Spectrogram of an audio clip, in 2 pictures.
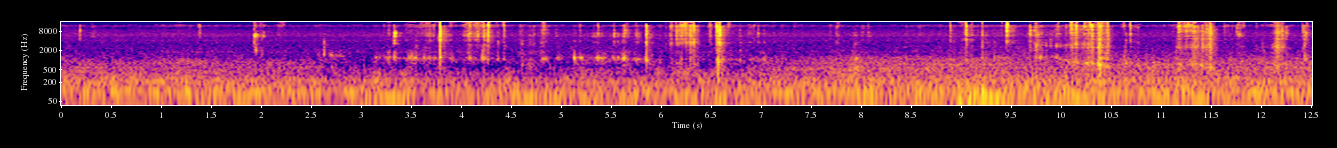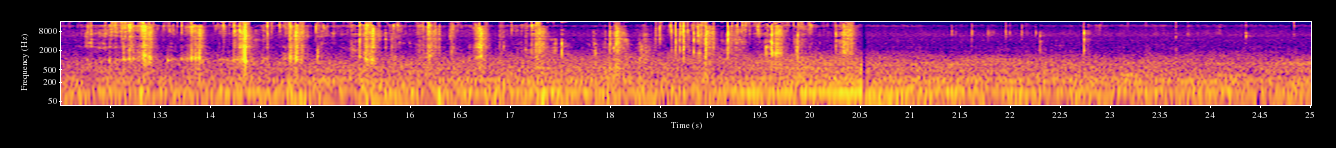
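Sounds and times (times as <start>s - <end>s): crunchy candy chewing: 3.1s - 7.2s, 8.9s - 20.6s.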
